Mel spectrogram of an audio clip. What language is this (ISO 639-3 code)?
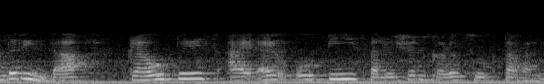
kan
